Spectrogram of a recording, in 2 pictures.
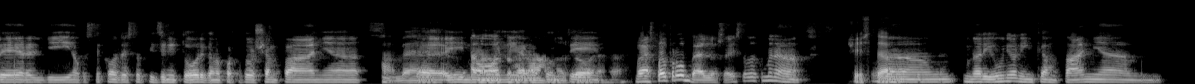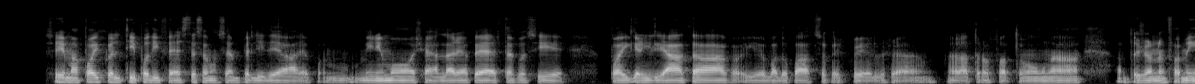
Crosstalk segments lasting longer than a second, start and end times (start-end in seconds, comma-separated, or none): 4.1-6.3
